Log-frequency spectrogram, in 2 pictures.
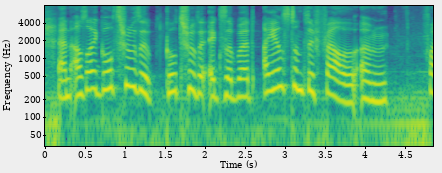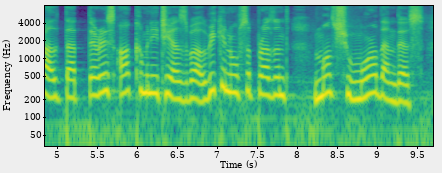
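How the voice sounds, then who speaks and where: A woman speaks in a high voice. Her loudness stays very even. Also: ordinary pitch variation, moderate pace. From Nepal, Kathmandu. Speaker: nonprofit community leader. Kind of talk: interview. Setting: podcast studio. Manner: hesitant, many fillers.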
